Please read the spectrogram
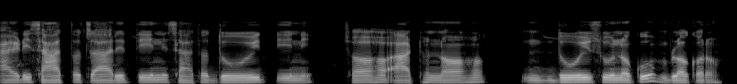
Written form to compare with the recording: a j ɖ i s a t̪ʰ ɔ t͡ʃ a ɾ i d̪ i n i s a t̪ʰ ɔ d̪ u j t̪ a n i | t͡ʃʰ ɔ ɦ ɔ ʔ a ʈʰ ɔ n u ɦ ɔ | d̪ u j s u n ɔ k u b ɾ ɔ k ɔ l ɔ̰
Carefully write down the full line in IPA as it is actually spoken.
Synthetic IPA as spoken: a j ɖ i s a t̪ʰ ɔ t͡ʃ a ɾ i t̪ i n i s a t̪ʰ ɔ d̪ u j t̪ i n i | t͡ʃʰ ɔ ɦ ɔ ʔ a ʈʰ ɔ n ɔ ɦ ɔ | d̪ u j s u n ɔ k u b l ɔ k ɔ ɾ ɔ̰

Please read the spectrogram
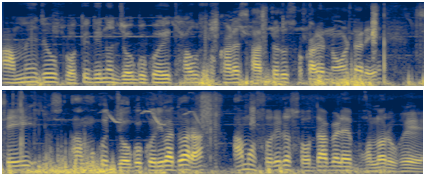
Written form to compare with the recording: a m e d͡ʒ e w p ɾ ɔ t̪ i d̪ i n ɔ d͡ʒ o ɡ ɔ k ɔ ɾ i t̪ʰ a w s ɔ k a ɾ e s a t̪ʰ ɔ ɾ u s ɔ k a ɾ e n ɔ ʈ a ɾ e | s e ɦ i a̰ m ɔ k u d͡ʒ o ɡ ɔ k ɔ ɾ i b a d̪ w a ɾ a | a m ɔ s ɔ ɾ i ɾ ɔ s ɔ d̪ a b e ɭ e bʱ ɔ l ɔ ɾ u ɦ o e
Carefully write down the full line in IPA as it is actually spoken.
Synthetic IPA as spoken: a m e d͡ʒ e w p ɾ ɔ t̪ i d̪ i n ɔ d͡ʒ o ɡ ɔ k ɔ ɾ i t̪ʰ a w s ɔ k a ɭ e s a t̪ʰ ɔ ɾ u s ɔ k a ɭ e n ɔ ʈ a ɾ e | s e ɦ i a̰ m ɔ k u d͡ʒ o ɡ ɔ k ɔ ɾ i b a d̪ w a ɾ a | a m ɔ s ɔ ɾ i ɾ ɔ s ɔ d̪ a b e ɭ e bʱ ɔ l ɔ ɾ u ɦ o e

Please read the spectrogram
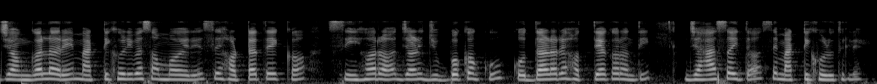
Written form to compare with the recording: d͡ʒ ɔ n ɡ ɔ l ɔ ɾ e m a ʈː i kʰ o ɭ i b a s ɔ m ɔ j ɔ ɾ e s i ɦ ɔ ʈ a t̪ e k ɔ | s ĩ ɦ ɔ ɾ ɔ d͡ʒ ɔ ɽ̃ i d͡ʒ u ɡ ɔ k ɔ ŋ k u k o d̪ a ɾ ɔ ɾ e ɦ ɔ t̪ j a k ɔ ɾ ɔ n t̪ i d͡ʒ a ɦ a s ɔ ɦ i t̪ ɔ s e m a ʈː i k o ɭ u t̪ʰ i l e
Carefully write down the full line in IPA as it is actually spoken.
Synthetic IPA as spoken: d͡ʒ ɔ ŋ ɡ ɔ l ɔ ɾ e m a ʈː i kʰ o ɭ i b a s ɔ m ɔ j ɔ ɾ e s e ɦ ɔ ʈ a t̪ e k ɔ | s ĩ ɦ ɔ ɾ ɔ d͡ʒ ɔ ɽ̃ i d͡ʒ u b ɔ k ɔ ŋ k u k o d̪ a ɭ ɔ ɾ e ɦ ɔ t̪ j a k ɔ ɾ ɔ n t̪ i d͡ʒ a ɦ a s ɔ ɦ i t̪ ɔ s e m a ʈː i kʰ o ɭ u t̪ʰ i l e

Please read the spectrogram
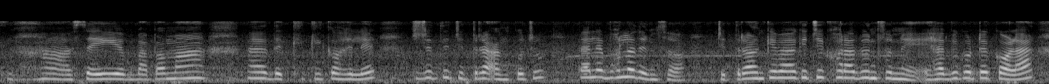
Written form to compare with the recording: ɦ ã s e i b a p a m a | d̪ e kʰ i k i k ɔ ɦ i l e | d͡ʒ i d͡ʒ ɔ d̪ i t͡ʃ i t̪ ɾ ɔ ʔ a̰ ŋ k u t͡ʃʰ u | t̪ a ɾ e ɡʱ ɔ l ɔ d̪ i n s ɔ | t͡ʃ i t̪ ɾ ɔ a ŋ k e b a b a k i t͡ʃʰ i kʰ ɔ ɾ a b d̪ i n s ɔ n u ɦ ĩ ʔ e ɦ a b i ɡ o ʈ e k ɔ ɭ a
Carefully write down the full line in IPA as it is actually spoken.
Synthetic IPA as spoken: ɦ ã s e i b a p a m a | d̪ e kʰ i k i k ɔ ɦ i l e | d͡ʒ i d͡ʒ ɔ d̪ i t͡ʃ i t̪ ɾ ɔ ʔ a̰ ŋ k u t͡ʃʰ u | t̪ a l e bʱ ɔ l ɔ d̪ i n s ɔ | t͡ʃ i t̪ ɾ ɔ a ŋ k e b a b a k i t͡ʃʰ i kʰ ɔ ɾ a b d̪ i n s ɔ n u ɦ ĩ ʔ e ɦ a b i ɡ o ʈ e k ɔ ɭ a

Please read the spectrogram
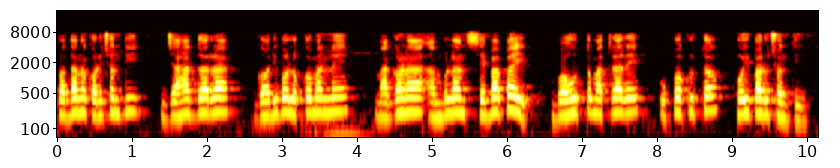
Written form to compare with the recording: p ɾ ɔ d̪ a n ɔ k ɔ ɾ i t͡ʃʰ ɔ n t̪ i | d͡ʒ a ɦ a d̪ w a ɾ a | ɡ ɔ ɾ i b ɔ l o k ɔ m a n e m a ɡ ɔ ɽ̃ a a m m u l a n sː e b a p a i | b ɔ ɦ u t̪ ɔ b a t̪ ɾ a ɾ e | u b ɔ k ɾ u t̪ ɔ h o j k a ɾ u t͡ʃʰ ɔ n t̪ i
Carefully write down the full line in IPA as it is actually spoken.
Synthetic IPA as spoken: p ɾ ɔ d̪ a n ɔ k ɔ ɾ i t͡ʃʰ ɔ n t̪ i | d͡ʒ a ɦ a d̪ w a ɾ a | ɡ ɔ ɾ i b ɔ l o k ɔ m a n e m a ɡ ɔ ɽ̃ a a m b u l a n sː e b a p a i | b ɔ ɦ u t̪ ɔ m a t̪ ɾ a ɾ e | u p ɔ k ɾ u t̪ ɔ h o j p a ɾ u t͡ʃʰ ɔ n t̪ i

